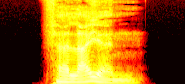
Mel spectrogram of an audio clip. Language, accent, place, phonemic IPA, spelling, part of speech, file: German, Germany, Berlin, /fɛɐ̯ˈlaɪ̯ən/, verleihen, verb, De-verleihen2.ogg
- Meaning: 1. to award (someone an honor, a medal, etc); to confer (a title or degree upon someone) 2. to lend (something to someone, for a finite period of time)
